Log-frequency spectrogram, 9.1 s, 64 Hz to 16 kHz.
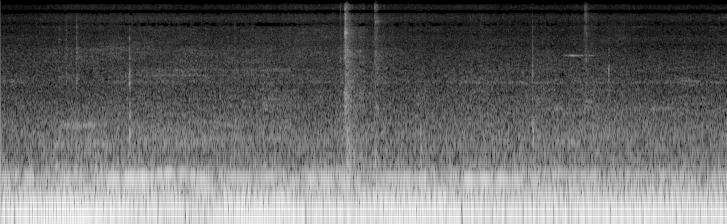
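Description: Volkswagen Golf Cabrio's supercharged G60 four-cylinder engine running at a steady low note as the car moves slowly, heard from the open-top cabin. Two short sharp clicks come about four and a half seconds in.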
